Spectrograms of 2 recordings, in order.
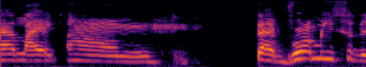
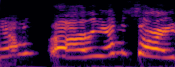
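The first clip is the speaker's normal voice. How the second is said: tearful apology; 7 semitones higher, 4 dB louder, slower than usual. Real, not acted. Caller apologizes while overwhelmed.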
